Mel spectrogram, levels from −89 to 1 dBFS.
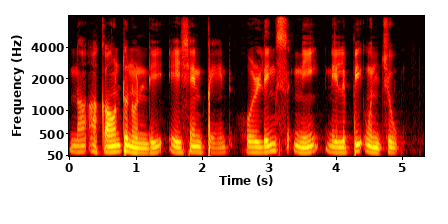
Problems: none marked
